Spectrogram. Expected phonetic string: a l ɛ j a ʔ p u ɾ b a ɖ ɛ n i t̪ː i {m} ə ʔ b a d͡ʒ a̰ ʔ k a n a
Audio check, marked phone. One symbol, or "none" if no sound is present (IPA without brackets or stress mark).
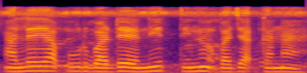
n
